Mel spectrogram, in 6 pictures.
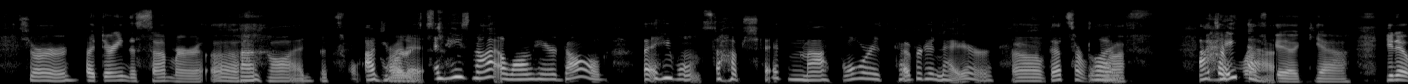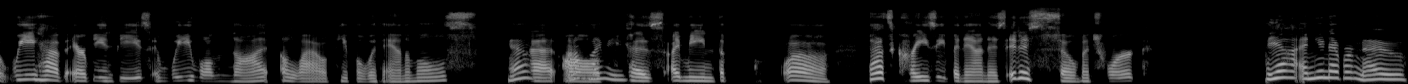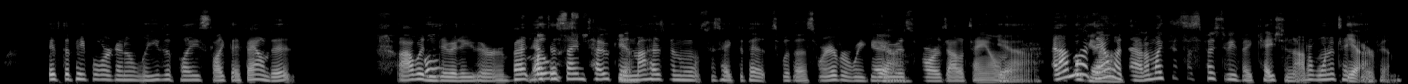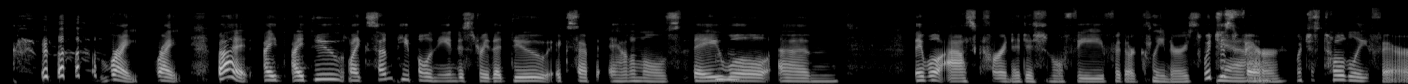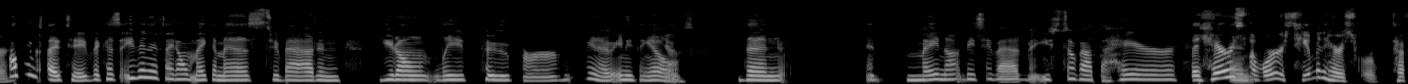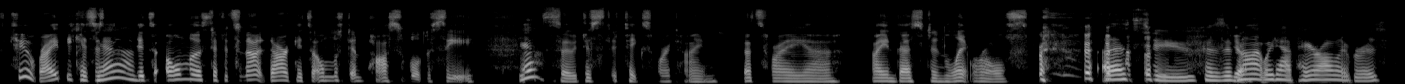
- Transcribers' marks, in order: disgusted: "ugh"; laughing while speaking: "stop shedding"; stressed: "not"; tapping; surprised: "Oh, yeah"; laugh; laugh
- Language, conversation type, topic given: English, unstructured, What pet qualities should I look for to be a great companion?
